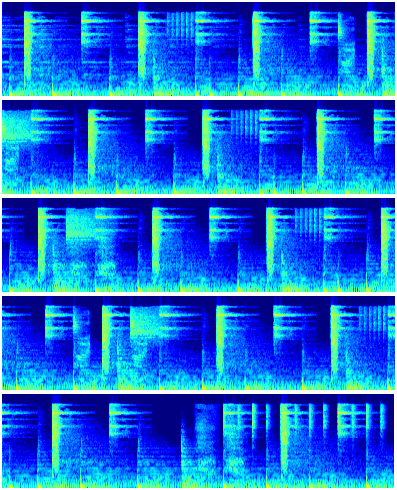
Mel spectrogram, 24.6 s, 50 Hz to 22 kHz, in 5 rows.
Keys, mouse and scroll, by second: 11.0 Escape, 12.8-14.0 ctrl+scroll down 1, 15.1 ctrl+scroll down 1, 16.3-17.1 ctrl+scroll down 1, 23.6 Return.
